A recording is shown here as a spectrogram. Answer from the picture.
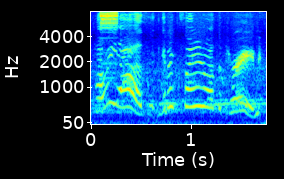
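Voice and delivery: excited. Real, not acted. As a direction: cheer like the train just arrived. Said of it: "I get so excited".

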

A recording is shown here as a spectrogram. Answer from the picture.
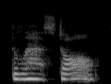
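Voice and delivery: little mournful, odd-sounding voice. A narrator's reading. Orphaned girl gazing at her last doll, mournfully. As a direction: echo it wistfully, understated. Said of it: "mournful voice had an odd sound".

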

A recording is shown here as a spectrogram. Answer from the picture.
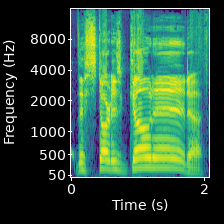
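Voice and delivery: high, slow, loud cheer; drawn-out thrilled exclamation; excited. Real, not acted. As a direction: stretch it out in delight. Surprised by great world start.

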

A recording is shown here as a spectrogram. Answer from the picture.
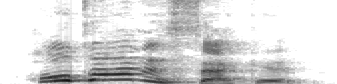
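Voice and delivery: high, fast hold on; sudden alarm. Acted. Dog sensing Taco's threat, quick high alarm. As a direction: stop short in alarm.

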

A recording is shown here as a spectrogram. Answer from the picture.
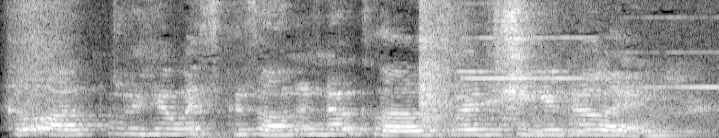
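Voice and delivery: ordinary delivery

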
